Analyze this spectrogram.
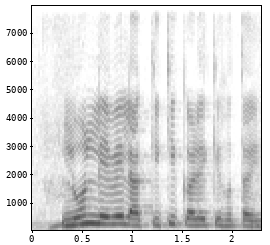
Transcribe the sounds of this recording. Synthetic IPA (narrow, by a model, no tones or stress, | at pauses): loːnleːʋelaːkːikikəɽekeɦoːt̪ai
